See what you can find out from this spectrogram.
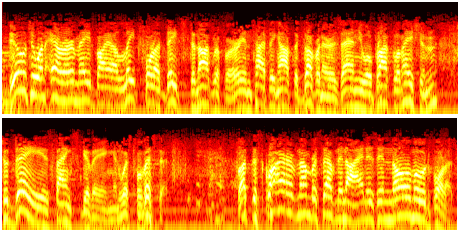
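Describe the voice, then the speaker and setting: Animated male 1940s radio announcer, highish voice. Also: normal speed, phone-quality sound, a little hiss or hum. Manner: polished, emphatic salesmanship. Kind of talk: 1940s radio announcing, scripted sponsor pitch. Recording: thin old-time radio recording with music.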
